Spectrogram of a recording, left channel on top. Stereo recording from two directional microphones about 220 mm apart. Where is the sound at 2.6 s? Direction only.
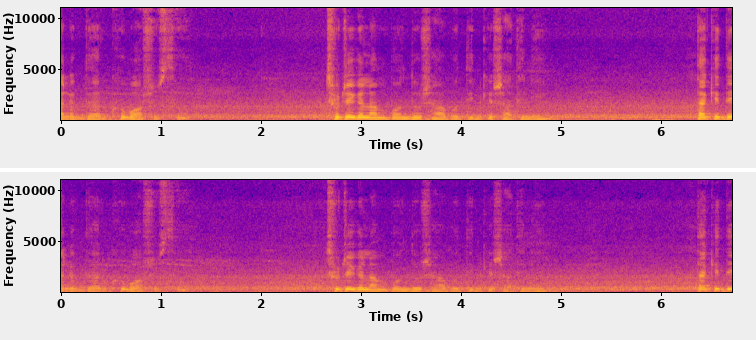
20° left (ahead or behind).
